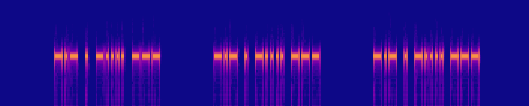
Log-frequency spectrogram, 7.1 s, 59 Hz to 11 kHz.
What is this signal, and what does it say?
Morse code, heard as a keyed tone, about 36 wpm, 700 Hz. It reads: KE6O KE6O KE6O
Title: USA Call Signs - 4 Characters - Repeated 3x - 35wpm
